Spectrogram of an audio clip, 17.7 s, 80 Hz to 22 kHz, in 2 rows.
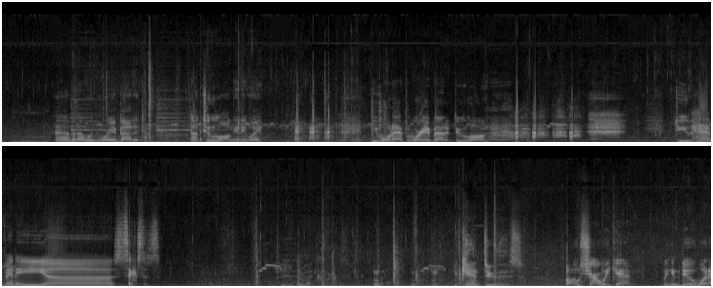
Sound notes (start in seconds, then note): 5.9 Nash laughs; 12.2 chuckles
